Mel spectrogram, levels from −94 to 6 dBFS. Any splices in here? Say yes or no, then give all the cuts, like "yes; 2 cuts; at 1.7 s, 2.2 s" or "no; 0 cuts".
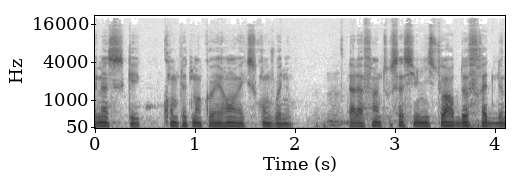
yes; 1 cut; at 2.5 s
